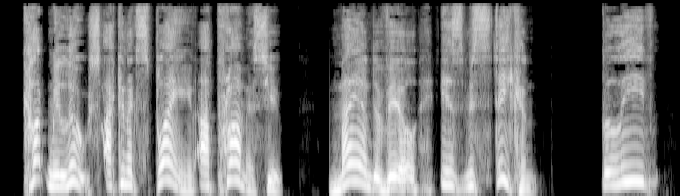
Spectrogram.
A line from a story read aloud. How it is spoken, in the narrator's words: I cried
